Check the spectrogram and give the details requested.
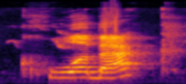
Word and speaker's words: Quebec: Quebec, Q-U-E-B-E-C, but for Canadians it's Quebec, like K-E-B-E-K, Quebec. That's how we pronounce it.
